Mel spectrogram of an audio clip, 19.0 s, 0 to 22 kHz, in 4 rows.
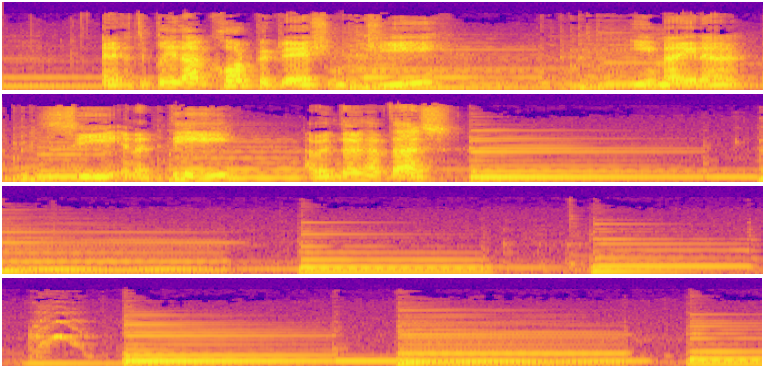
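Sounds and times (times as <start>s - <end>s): guitar chords plucked: 0.0s - 19.0s
guitar string squeak: 14.4s - 14.9s.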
